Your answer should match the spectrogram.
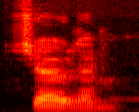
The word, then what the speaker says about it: golem: Soft G like giant. Jolem.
